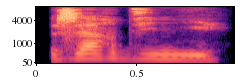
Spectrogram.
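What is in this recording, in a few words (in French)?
"jardinier", French; profesiones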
